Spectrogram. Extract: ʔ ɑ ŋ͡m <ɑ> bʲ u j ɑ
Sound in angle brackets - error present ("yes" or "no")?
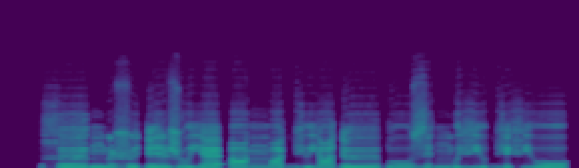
no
